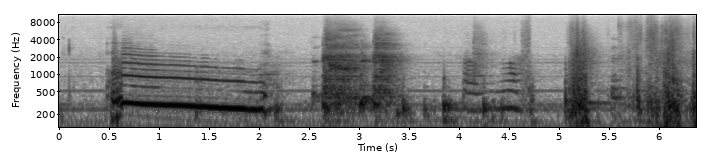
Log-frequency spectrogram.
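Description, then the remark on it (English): A person imitates a howl with one loud, sustained, slowly falling vocal tone lasting about a second and a half, followed by breathy bursts like laughter and throat noises. “Not a very good howl”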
